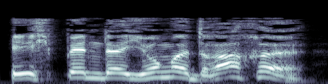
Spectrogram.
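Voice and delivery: high, loud, drawn-out boast; boastful call. A narrator's reading. Robb claiming a hero's name in play, calling out. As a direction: call it out proudly as a boy playing hero. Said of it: "Oder Robb sagte".

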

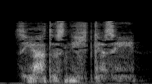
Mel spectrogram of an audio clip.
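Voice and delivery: a soft inner whisper; whispered thought. Acted. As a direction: breathe it as a secret realisation. Davos's silent thought.

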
